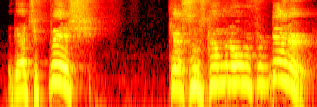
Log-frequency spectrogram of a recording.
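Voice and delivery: high mocking taunt, imitated; taunting dad. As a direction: gloat over the kid's fish in a high voice. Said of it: "and then he goes".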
